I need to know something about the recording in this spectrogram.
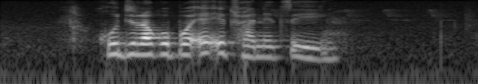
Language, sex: Tswana, female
